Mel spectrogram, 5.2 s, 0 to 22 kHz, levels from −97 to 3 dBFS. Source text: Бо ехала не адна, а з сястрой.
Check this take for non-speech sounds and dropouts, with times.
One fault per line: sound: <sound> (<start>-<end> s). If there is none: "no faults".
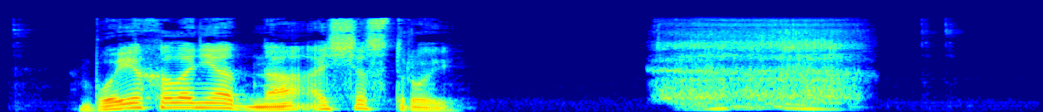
sound: throat clearing (3.2-4.4 s)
